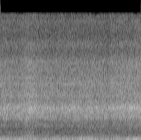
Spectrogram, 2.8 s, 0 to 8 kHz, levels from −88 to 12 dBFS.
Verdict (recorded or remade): recorded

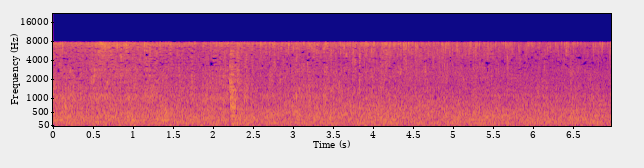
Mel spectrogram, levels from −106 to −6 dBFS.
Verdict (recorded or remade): recorded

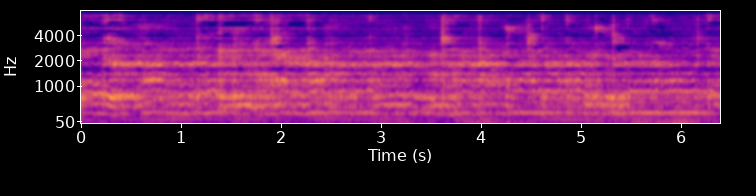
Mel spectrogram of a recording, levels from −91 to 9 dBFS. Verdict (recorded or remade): remade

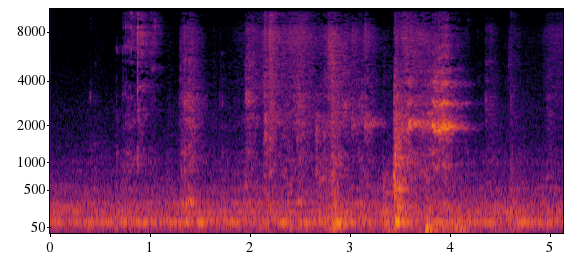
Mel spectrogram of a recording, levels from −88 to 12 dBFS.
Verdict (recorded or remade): recorded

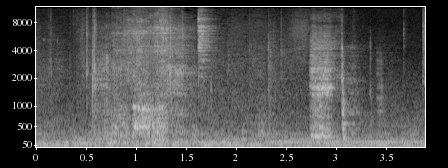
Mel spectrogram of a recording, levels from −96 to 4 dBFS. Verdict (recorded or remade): recorded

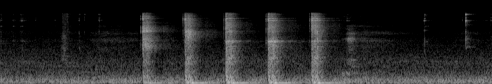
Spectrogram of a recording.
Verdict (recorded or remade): recorded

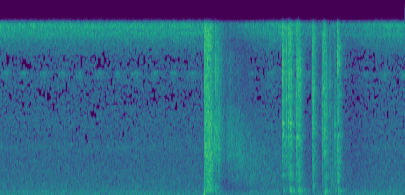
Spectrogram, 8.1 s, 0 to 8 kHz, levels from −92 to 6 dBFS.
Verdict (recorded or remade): recorded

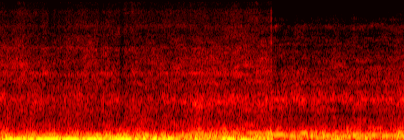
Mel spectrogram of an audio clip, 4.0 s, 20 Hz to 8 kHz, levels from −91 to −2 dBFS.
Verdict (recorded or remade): remade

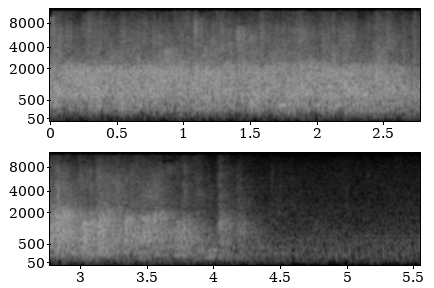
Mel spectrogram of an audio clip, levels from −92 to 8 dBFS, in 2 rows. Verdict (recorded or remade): recorded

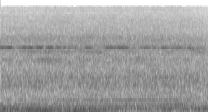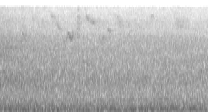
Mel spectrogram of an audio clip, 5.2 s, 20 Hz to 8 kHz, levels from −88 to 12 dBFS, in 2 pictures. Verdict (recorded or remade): recorded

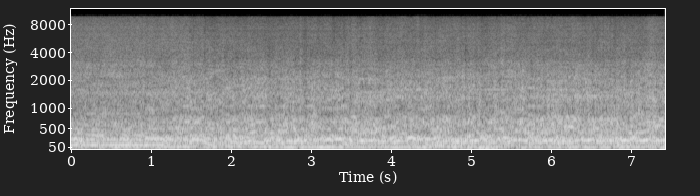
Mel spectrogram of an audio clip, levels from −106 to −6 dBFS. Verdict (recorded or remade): remade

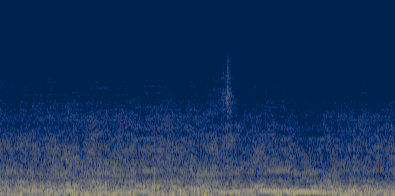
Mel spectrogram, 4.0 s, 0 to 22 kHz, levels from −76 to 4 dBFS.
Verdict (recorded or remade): remade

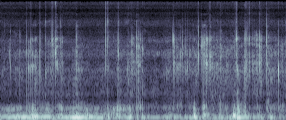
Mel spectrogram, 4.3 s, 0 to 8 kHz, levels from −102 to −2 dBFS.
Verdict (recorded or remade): remade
